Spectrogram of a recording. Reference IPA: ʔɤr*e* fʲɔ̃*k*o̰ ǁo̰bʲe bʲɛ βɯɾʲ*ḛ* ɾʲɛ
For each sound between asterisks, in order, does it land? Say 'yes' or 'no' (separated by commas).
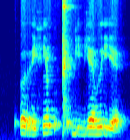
yes, yes, no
